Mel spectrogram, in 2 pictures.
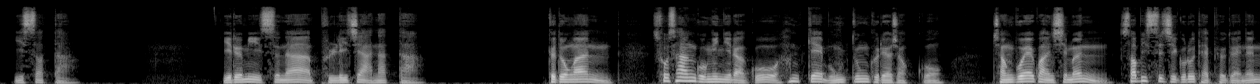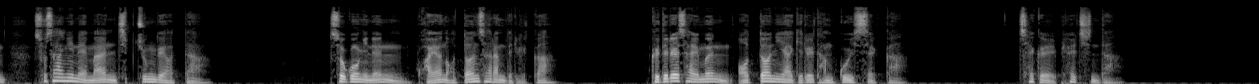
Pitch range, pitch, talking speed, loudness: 85-120 Hz, 100 Hz, 220 characters per minute, -21 LUFS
